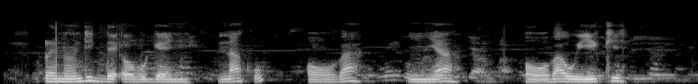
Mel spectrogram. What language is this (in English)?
Ganda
